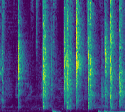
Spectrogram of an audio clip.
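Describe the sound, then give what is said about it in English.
Sparse, uneven clapping from a small group where not many people are present, roughly a dozen sharp, bright claps scattered over a couple of seconds, with a faint low hum underneath. “There's not as many people here, so you get a little clap.”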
